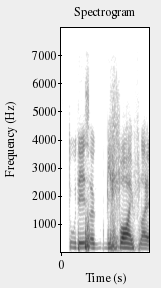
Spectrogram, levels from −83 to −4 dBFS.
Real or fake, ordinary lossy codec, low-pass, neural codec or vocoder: real; Opus, 64 kbps; 7.2 kHz; none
